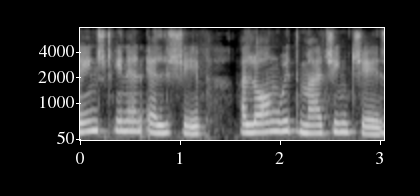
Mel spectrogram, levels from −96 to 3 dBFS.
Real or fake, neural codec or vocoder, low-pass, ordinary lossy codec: fake; codec, 16 kHz, 4.8 kbps, FACodec; 7.2 kHz; none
